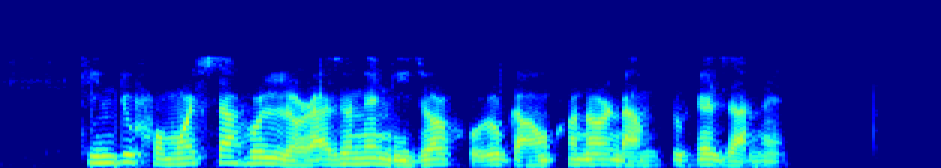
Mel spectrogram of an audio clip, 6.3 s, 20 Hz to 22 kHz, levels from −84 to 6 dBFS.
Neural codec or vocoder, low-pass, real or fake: codec, 24 kHz, 6 kbps, HILCodec; 5.4 kHz; fake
